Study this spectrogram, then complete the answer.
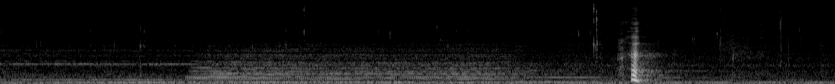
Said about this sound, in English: So guys, I've moved from one area where I was near a train to an area where I'm right next to a train.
